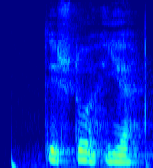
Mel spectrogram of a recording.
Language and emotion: Russian, neutral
